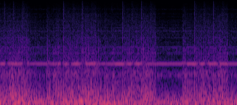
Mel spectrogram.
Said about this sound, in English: He's shooting at the base.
